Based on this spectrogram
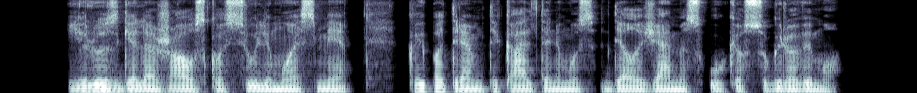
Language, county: Lithuanian, Kaunas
